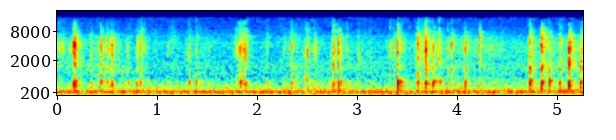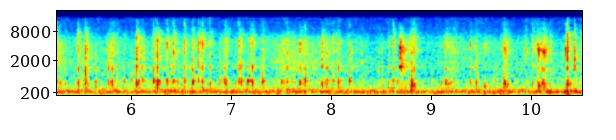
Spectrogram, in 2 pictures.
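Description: A solid paperback book with a glossy card cover is held close and tapped with fingernails. It makes quick, bright, dry taps like typing, with a faint crinkle over a quiet, steady low hum. Each tap stops almost at once.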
